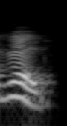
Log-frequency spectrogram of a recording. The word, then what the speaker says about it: read: walk, I walked, I buy, I bought, I read, I read। यहाँ पर ध्यान देने वाली बात है, दोनों की ही स्पेलिंग READ होती है, लेकिन हम प्रेजेंट टेंस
